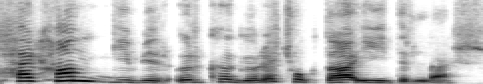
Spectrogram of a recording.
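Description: This woman talks at a very slow pace. Her pitch swings very widely. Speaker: entrepreneur and startup mentor. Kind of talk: interview.

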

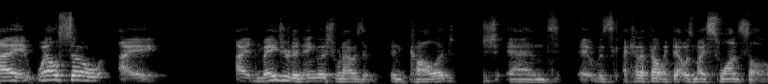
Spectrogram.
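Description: With an American accent, a man talks at a moderate pace in a fairly high pitch, his intonation lively and his speech broken by long, frequent pauses. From US, military bases in US and overseas. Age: 50s. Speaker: author and personal development speaker. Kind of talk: interview.

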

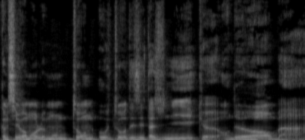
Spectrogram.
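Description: Music plays in the background as a man speaks at a fairly slow pace. His medium-pitched voice has monotone, flat intonation. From Guadeloupe. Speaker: engineering student. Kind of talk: casual chat.

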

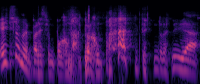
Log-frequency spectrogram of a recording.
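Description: The tone is animated as a man talks. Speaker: radio host. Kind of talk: casual chat. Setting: studio.

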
